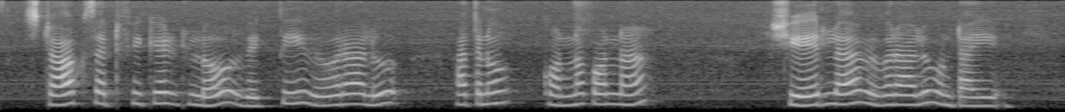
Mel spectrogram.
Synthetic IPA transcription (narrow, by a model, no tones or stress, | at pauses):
sʈaːksɐɾʈi̥pʰikeːʈlo̞ːʋjek̚t̪iʋiʋɐɾaːlu | ɐt̪ɐnu | kɔnːɐkɔnːɐ | ʂeːɾulɐʋiʋɐɾaːluːɳʈaːji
